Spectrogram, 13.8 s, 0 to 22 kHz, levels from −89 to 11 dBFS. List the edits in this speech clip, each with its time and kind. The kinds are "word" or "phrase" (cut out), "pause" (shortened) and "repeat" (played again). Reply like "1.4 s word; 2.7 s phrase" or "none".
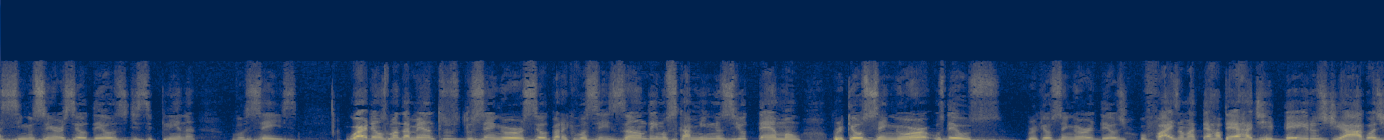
5.5 s word; 9.4 s word; 11.2 s word; 11.8 s word; 12.2 s word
